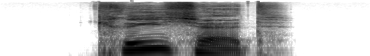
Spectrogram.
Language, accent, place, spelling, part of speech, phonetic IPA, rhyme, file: German, Germany, Berlin, kriechet, verb, [ˈkʁiːçət], -iːçət, De-kriechet.ogg
- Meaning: second-person plural subjunctive I of kriechen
